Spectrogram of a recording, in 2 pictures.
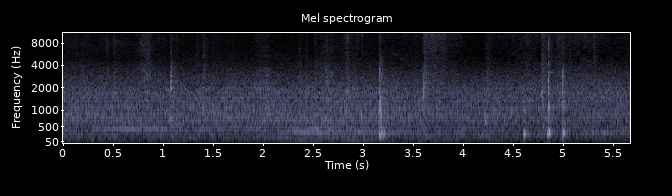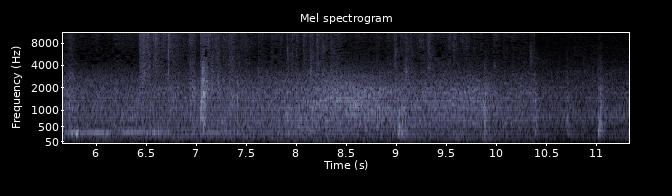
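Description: A hose knocks and rubs against a van.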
